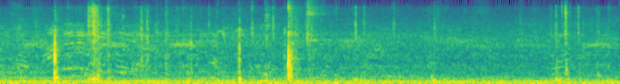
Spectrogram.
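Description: Two sharp knocks from a cricket net practice, about two seconds apart, with a few fainter clicks between, over a steady low rumble and faint voices.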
